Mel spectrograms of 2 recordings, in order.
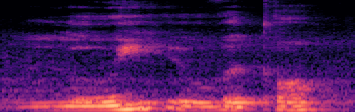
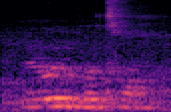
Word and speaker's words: Louis Vuitton: How you pronounce his name? Louis Vuitton. Louis Vuitton.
